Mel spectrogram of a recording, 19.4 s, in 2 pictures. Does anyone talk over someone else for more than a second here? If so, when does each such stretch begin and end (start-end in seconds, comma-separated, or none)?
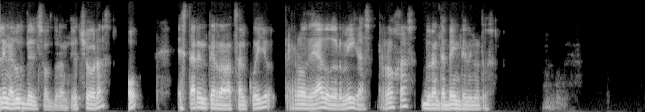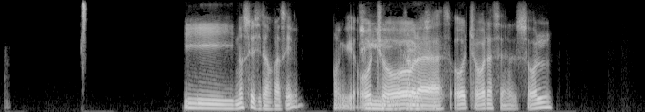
15.1-16.3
